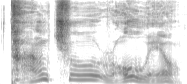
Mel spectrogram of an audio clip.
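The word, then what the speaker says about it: 糖醋肉: 이 당초육 얘기 나온 김에 이것도 우리가 발음을 좀 정리해야 되는 것이 당초육의 중국식 발음이 당추로우예요. 예. 근데 이거를 당추로우로 하든지 당초육이라고 하든지 예.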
